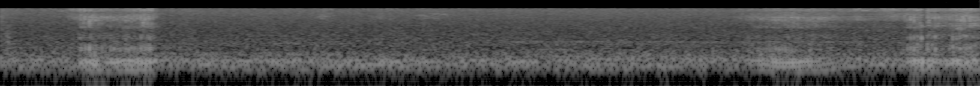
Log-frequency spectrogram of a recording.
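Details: Pet dog Juno, female, snoring indoors during a very intense dream; low, raspy snore bursts early on and again near the end, soft steady breathing in between.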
